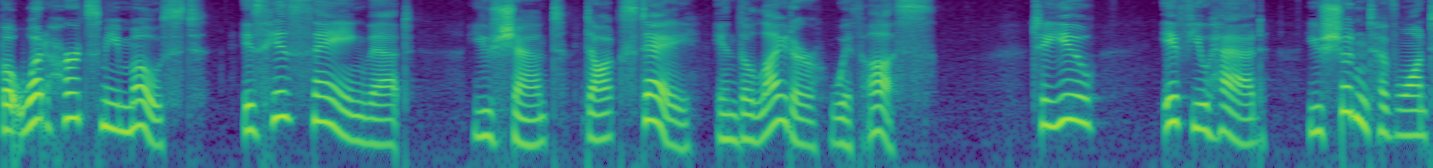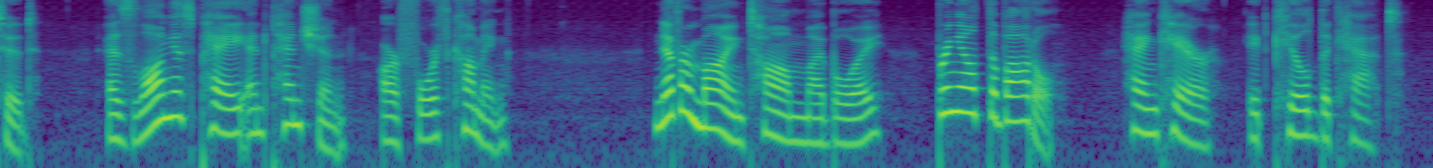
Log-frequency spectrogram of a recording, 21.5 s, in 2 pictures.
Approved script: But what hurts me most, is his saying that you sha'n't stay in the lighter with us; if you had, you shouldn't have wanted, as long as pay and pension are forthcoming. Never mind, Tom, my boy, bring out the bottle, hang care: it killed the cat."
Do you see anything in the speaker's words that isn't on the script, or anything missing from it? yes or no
yes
